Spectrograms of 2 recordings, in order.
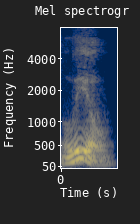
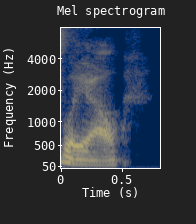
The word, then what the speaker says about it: Leal: And, you know, some people pronounce his name Leal, but it is Leal.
